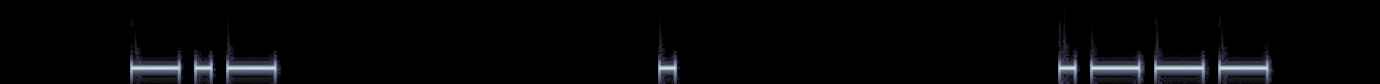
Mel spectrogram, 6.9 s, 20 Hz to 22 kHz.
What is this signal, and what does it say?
Morse code, heard as a keyed tone, about 15 wpm, spaced as for 4 wpm, 700 Hz. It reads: KEJ
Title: USA Call Signs - 5 Characters - 8x Character Spacing - 15wpm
